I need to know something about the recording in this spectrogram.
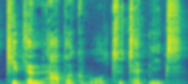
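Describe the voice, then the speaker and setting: Low-voiced man, measured podcast guest. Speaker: guest, gym owner and martial arts coach. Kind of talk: casual podcast conversation. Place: small indoor podcast studio. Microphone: podcast microphone on a boom arm.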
